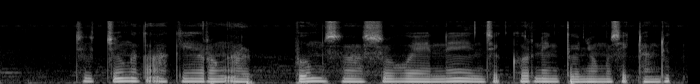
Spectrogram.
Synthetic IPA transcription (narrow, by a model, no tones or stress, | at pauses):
d͡ʒ̥u̥ʒ̥uŋət̪a̰ʔa̰kʰeɾɔŋal | b̥ʊ̤msasuweneɲd͡ʒəɡ̥ʊ̤rnɪŋd̪̥o̤ɲɔmusɪk̚d̪̥a̤nɖʊt̪̚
